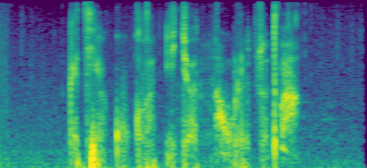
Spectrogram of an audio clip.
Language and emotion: Russian, neutral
